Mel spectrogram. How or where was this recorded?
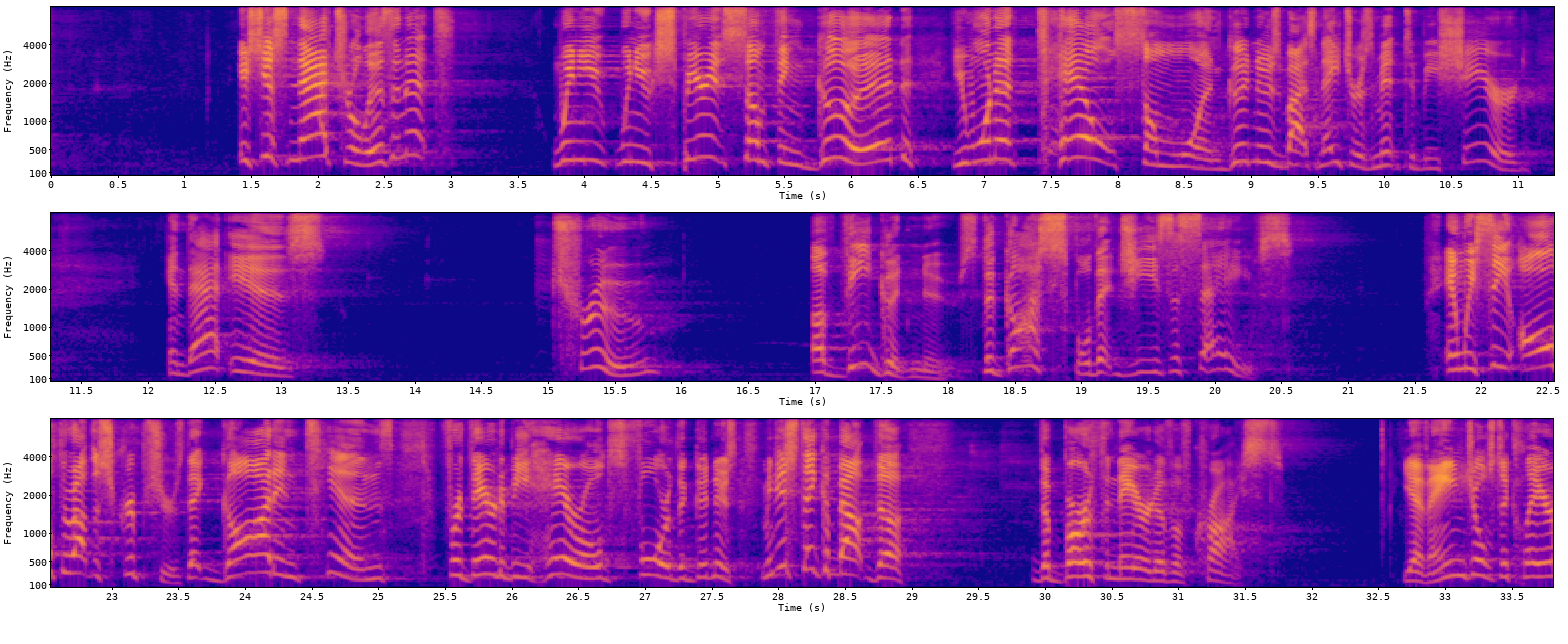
large echoing room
